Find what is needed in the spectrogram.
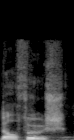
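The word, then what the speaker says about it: Belle Fourche: Um, but it's pronounced Beluch.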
